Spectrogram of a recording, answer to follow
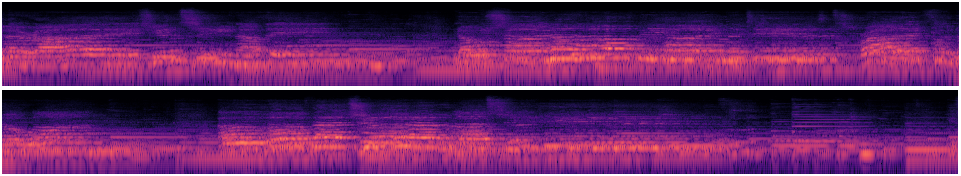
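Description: A woman and a man singing a folk song together, accompanied by two acoustic guitars, in phrases with short breaks between lines.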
